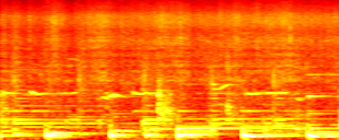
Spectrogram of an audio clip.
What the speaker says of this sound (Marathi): आता हे सतत हलवून आपण सारण चांगलं तयार करून घ्यायचं आहे.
